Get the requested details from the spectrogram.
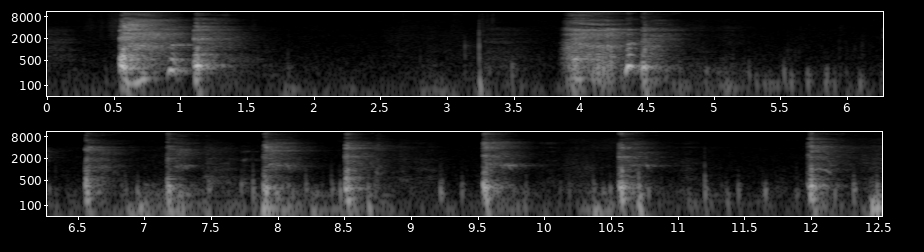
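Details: Coughing while trying to work, feeling rather hot: two longer harsh coughs, then about seven short, sharp single coughs in a quiet room; repeated dry-sounding coughing.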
